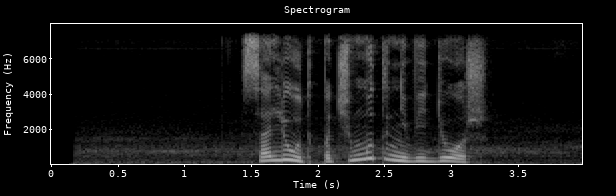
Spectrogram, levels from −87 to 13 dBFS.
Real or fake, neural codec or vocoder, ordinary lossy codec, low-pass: real; none; none; 7.2 kHz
